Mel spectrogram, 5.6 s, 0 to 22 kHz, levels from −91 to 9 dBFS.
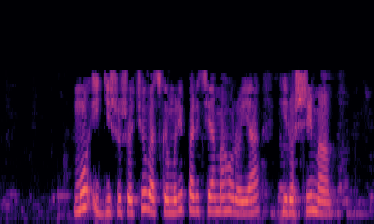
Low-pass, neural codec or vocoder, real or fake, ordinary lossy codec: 7.2 kHz; none; real; MP3, 24 kbps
